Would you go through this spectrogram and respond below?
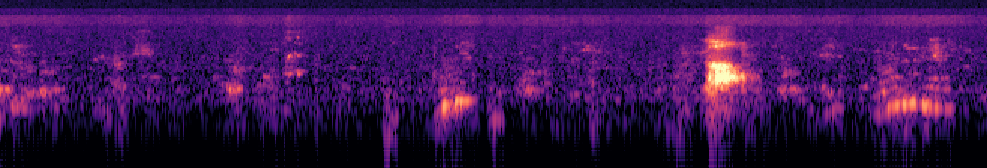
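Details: Cavalier King Charles Spaniel puppies indoors in a home puppy pen, meeting bigger adult dogs during socialization; a few short high whines and yelps, one louder squeal near the middle, separated by quiet gaps.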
